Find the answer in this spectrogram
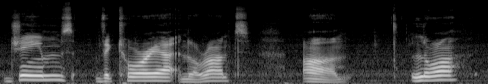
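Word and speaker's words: Laurent: Victoria and laurant um lauron I think is how it's actually pronounced but I'm going to pronounce it like laurant because I am an American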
